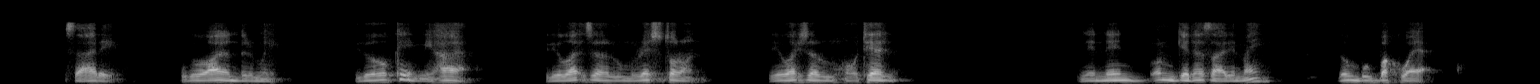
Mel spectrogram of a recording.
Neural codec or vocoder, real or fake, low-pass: codec, 16 kHz in and 24 kHz out, 0.9 kbps, LongCat-Audio-Codec, fine tuned four codebook decoder; fake; 7.2 kHz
